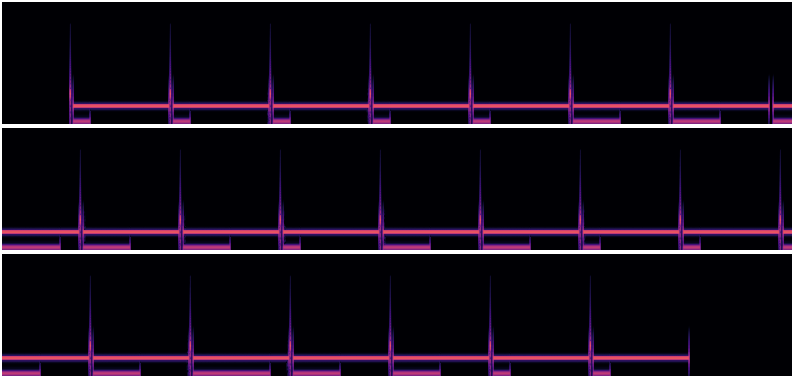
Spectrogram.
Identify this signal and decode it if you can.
Radio time signal (WWV, Colorado), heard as ticks, one a second.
